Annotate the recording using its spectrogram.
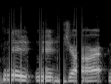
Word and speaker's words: Najarra: I'm um, Najarra, right? Is how you say her name. – It's um, Najarra, Najarra. – Yeah, Najarra.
